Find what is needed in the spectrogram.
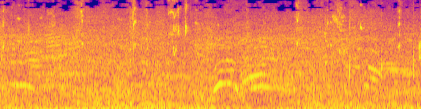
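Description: Basketball bouncing on a hardwood court during live play, over steady arena crowd noise, with a few brief squeaks about two seconds in.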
